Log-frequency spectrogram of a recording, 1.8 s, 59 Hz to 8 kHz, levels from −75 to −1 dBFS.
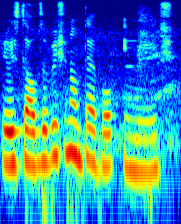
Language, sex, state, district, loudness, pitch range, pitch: English, female, Assam, Kamrup Metropolitan, -17 LUFS, 210-240 Hz, 225 Hz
